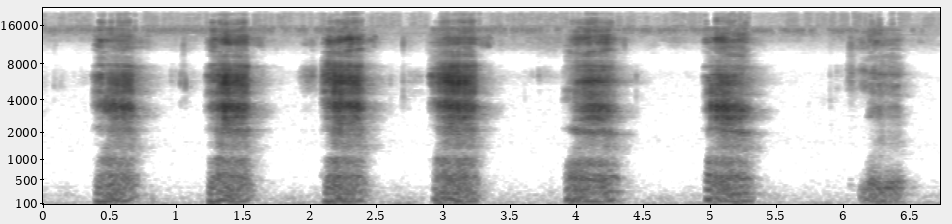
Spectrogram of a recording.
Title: goliath coughing 2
